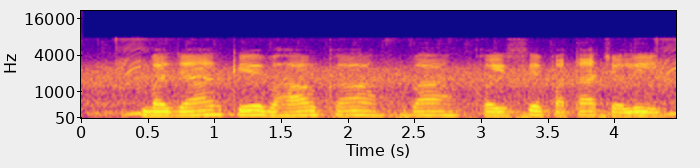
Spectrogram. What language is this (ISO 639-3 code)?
bho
